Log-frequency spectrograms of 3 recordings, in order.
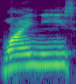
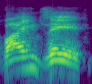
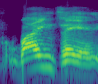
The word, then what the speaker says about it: Wannsee: At the actual Wanese. How do I pronounce it? I'm sorry. Wannsee. No, Wannsee. It's like wine. Gotcha. It's like wine. Wannsee. It's a seer.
